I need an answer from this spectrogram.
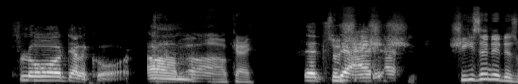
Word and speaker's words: Fleur Delacour: And the way I've always heard it sound is that Fleur Delacour.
